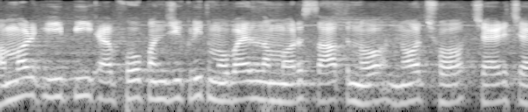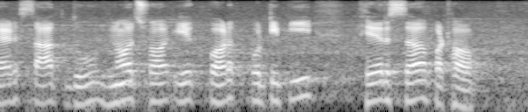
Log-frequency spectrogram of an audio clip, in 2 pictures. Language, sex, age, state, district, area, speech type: Maithili, male, 30-45, Bihar, Supaul, rural, read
